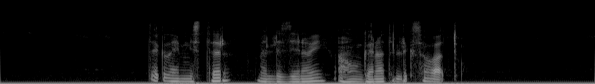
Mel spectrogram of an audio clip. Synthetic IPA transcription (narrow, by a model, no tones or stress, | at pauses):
t̪ʼəkʼlajminist̪ʰəɾ | məlːəzenawi | ahunɡənat̪ʰɨlːɨkʼsəwat̪ʼːu̥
